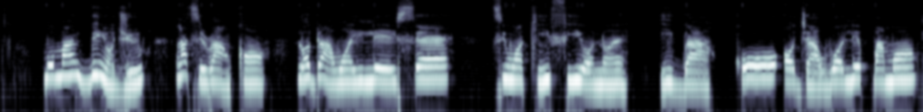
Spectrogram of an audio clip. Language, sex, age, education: Yoruba, female, 30-45, tertiary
